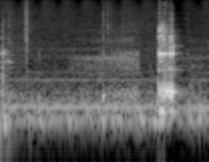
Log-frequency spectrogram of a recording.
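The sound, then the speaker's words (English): A long, low, rumbling burp drawn out, with a sharper, louder gurgle near its end. No one speaks over it. “Because you're farting, you're burping.”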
